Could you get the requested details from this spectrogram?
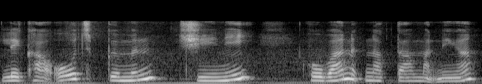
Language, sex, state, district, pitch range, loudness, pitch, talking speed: Garo, female, Meghalaya, West Garo Hills, 170-245 Hz, -17 LUFS, 180 Hz, 85 wpm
